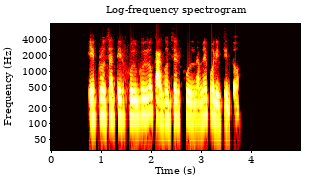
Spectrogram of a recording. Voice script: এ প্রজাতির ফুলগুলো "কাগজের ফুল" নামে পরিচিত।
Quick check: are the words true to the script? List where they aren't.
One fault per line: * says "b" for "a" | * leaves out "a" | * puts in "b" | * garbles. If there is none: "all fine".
all fine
